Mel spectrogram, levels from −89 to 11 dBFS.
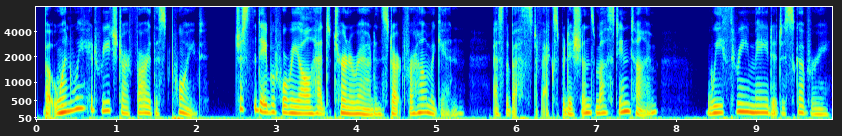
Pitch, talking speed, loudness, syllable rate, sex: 175 Hz, 215 wpm, -21 LUFS, 5.6 syllables/s, female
